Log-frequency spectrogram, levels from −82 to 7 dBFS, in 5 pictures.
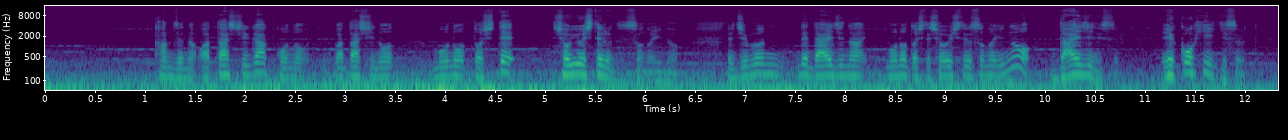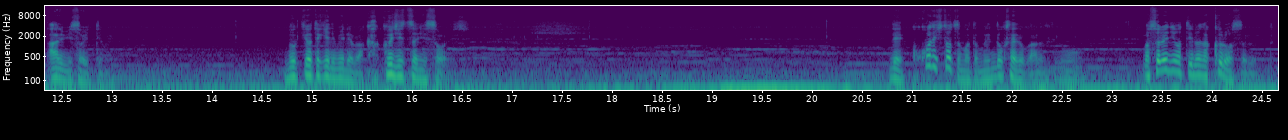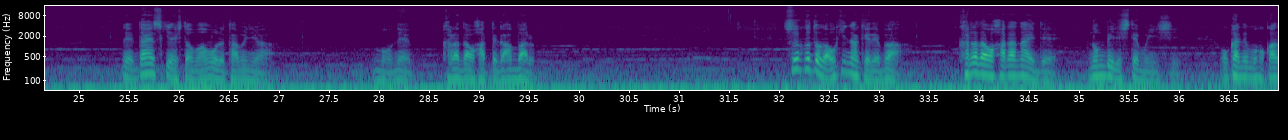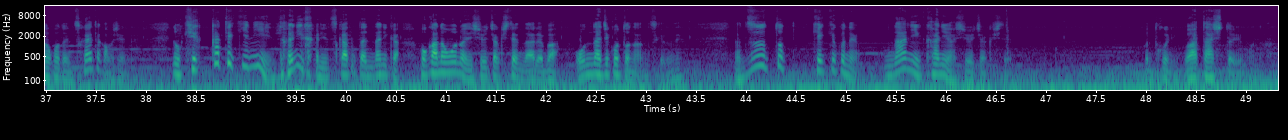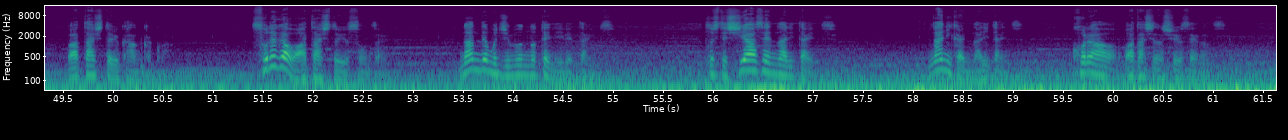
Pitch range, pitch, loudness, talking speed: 90-135 Hz, 105 Hz, -34 LUFS, 325 characters per minute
